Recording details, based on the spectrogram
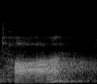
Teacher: Both long rising tones, ta, tan, both the T sounds, typical T sound, okay?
